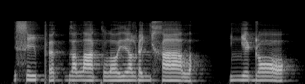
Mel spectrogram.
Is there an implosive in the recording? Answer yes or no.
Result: no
